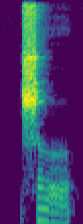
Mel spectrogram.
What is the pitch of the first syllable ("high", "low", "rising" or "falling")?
low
